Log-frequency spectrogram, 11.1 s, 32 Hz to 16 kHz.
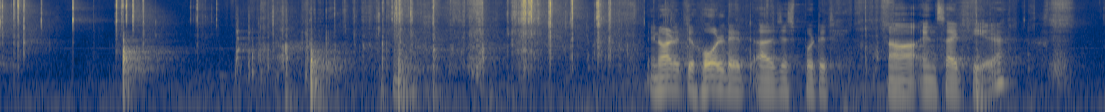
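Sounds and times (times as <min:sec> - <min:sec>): plastic wrapping crinkling: 0:00.0 - 0:00.6, 0:02.6 - 0:06.5.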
